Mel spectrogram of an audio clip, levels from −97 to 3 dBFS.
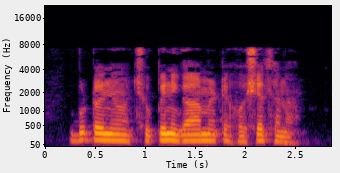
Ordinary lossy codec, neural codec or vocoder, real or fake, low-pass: MP3, 96 kbps; none; real; 7.2 kHz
